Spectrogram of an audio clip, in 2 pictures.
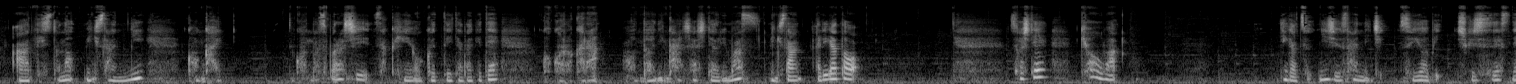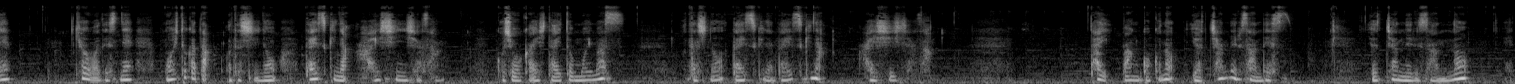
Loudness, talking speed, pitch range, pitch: -24 LUFS, 290 characters per minute, 180-235 Hz, 200 Hz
